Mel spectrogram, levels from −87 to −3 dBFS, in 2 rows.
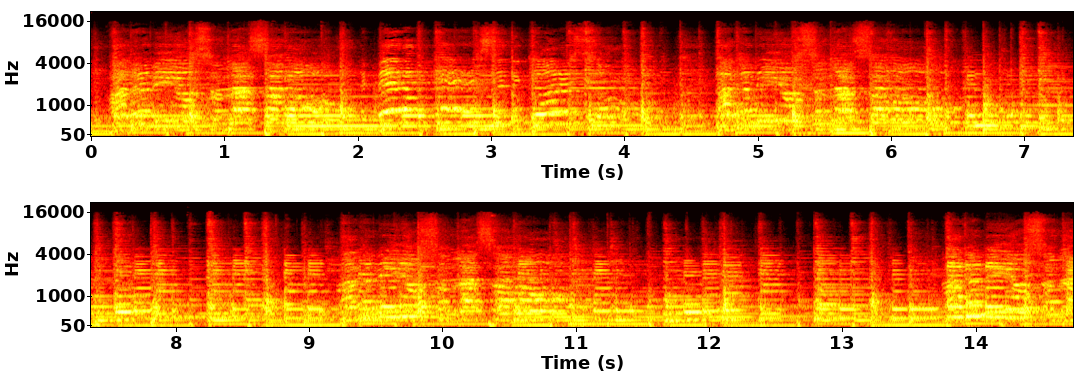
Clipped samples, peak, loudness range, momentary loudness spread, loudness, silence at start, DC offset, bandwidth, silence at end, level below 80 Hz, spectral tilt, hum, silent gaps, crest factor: under 0.1%; -2 dBFS; 3 LU; 6 LU; -17 LUFS; 0 s; under 0.1%; 16 kHz; 0 s; -34 dBFS; -5.5 dB/octave; none; none; 16 dB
